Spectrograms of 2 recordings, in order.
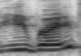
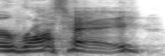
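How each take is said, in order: First: The word begins with an 'ee' sound. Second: The word begins with an 'eye' sound. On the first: "Is it E-rate or Irate?" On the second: "I'm pronouncing it Irate"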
